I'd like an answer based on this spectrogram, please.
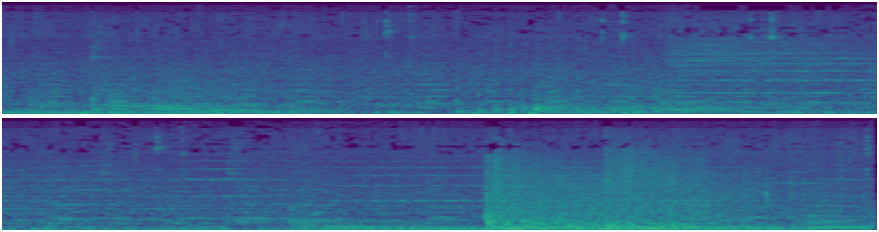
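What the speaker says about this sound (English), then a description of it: "Well, it's raining" Steady rain in the video game Panzer Corps hisses and patters throughout, with a few low rumbles and a sudden louder surge of downpour near the end.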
